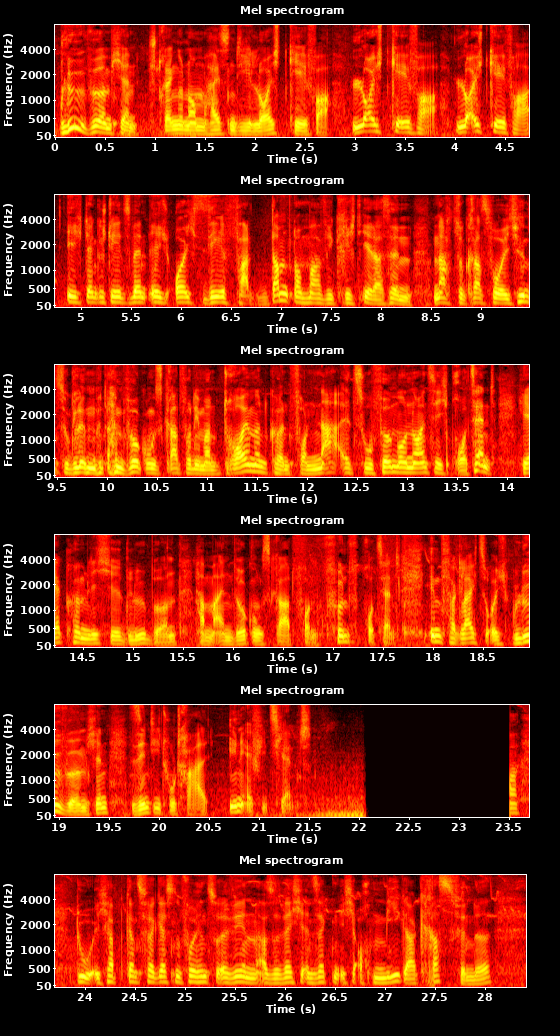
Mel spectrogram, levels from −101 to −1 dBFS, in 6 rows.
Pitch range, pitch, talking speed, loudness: 115-140 Hz, 125 Hz, 155 wpm, -28 LUFS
